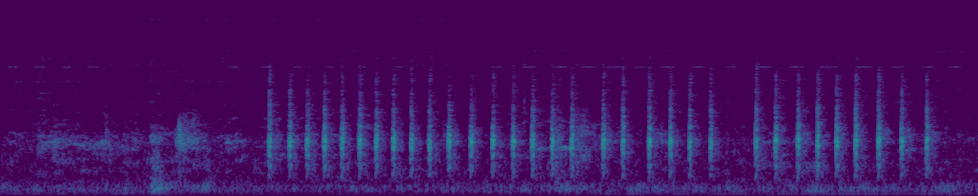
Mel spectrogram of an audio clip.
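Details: Wild red junglefowl hen calling to attract a male: long steady series of sharp, rhythmic clucks, roughly four per second, continuing for about seven seconds after a brief soft sound.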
